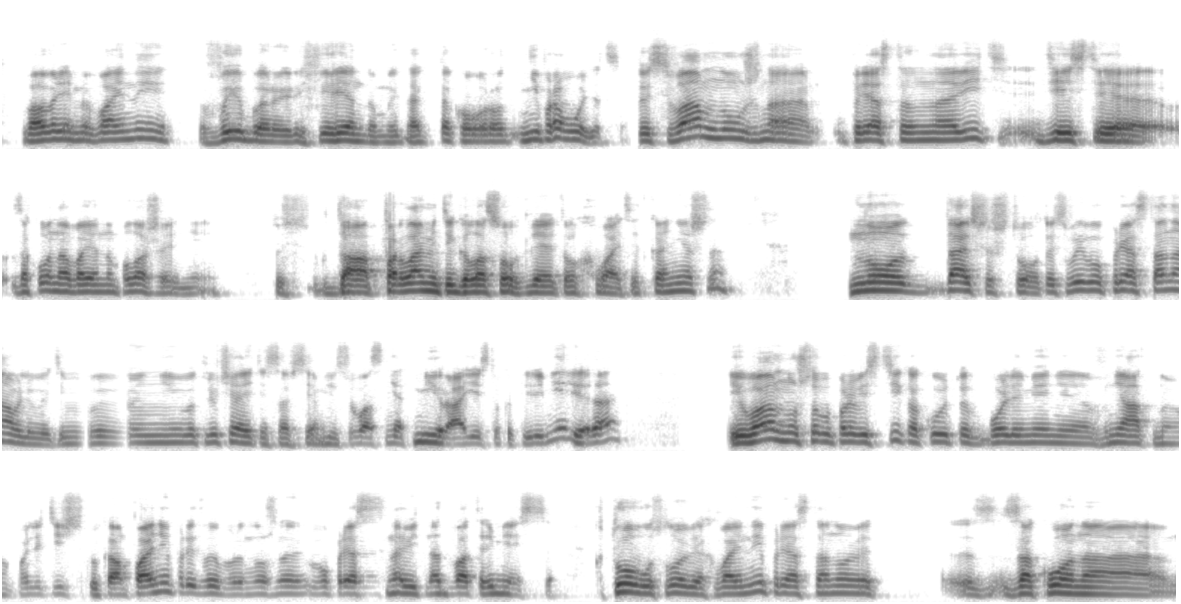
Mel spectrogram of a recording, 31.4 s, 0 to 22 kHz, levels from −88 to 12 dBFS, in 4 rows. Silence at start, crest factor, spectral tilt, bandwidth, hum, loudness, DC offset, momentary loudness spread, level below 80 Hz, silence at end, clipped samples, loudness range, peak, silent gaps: 0.15 s; 22 dB; -7 dB/octave; 8.2 kHz; none; -26 LUFS; under 0.1%; 17 LU; -74 dBFS; 0 s; under 0.1%; 7 LU; -4 dBFS; 13.16-13.45 s, 20.24-20.51 s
